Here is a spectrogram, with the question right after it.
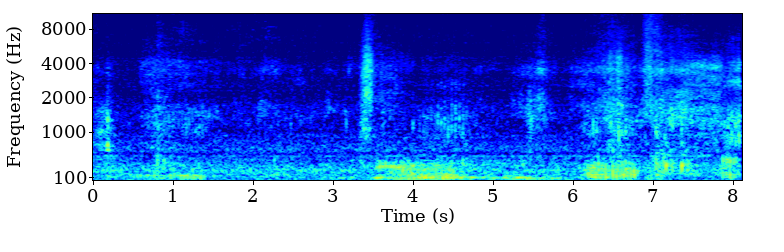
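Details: Cat purring while groomed, deep pulsing rumble that strengthens in bursts, mixed with sharp brushing swishes and rustling.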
